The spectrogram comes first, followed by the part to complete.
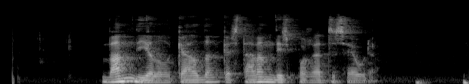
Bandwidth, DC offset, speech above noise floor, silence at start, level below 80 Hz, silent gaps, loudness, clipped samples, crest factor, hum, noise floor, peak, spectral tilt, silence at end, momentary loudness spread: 11 kHz; under 0.1%; 38 dB; 1 s; -48 dBFS; none; -25 LUFS; under 0.1%; 24 dB; none; -63 dBFS; -2 dBFS; -5.5 dB/octave; 0 s; 23 LU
